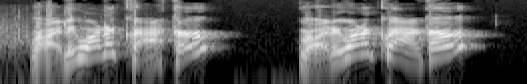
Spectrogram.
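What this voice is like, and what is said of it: Parrot voice impression. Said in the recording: “That was a good impression, wasn't it? ... A good impression of a parrot”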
